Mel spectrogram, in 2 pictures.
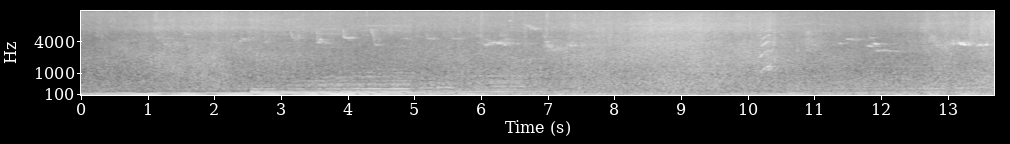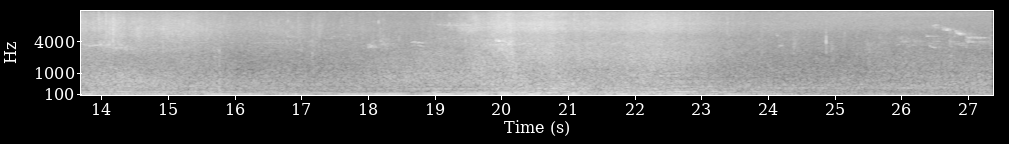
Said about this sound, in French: Vent marin s'engouffre à travers les bosquets. Il nous donne l'élan du voyage.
